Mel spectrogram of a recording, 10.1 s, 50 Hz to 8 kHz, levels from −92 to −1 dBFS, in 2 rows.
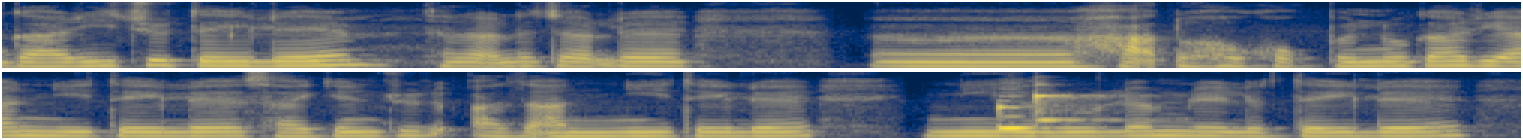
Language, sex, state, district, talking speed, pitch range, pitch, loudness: Wancho, female, Arunachal Pradesh, Longding, 110 wpm, 170-185 Hz, 175 Hz, -20 LUFS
